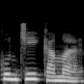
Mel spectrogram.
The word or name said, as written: kunci kamar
